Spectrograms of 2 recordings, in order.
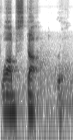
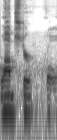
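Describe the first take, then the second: First: It is said in a Boston accent. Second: It is said in a general American accent. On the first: The speaker calls it right. "That's how we say it in Boston" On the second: The speaker calls it wrong. "It's not lobster roll"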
